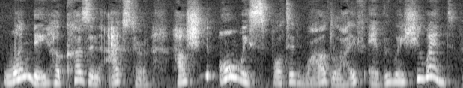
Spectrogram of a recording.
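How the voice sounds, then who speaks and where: A woman narrating a children's storybook aloud in a measured, expressive storytelling manner. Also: medium pitch, poor audio. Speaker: storybook reader.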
